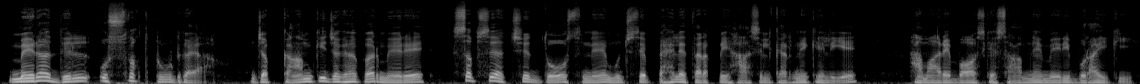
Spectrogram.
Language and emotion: Urdu, sad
